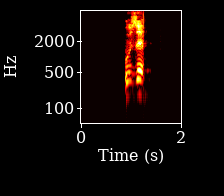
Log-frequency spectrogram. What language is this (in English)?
Uzbek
